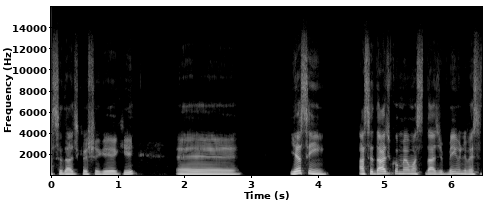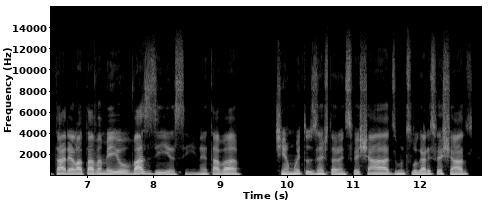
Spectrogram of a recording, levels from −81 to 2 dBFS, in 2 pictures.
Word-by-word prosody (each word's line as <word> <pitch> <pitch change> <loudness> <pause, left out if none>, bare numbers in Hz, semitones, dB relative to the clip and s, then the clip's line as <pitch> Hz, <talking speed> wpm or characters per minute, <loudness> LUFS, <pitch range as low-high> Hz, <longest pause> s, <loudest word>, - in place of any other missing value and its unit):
cidade 135 +1 0
que - - -4
eu - - +3
cheguei 130 +2 +2
aqui... 135 +7 0 0.6
Eh, 125 -2 +2 0.8
e 170 - +5
assim, 190 - +2 0.5
a 170 - +4
cidade, 180 +3 +3
como 190 -2 -3
é 180 - 0
uma 170 -1 0
cidade 145 -2 -1
bem 160 +9 -2
universitária, 145 -1 -1
ela 145 0 +2
estava 150 +1 0
meio 160 +1 0
vazia, 140 -6 0
assim, 110 -4 -8
né. 125 +4 -2
Estava 135 -2 0 0.5
tinha 135 -2 0
muitos 160 +2 0
restaurantes 130 -2 0
fechados, 145 -3 -1
muitos 130 +1 -1
lugares 135 -2 0
fechados, 145 -2 -1
140 Hz, 140 wpm, -24 LUFS, 130-155 Hz, 0.8 s, e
